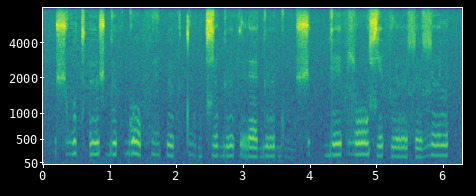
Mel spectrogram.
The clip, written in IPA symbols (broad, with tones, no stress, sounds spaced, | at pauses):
ʃ o̤˧ l t͡sʼ ʏː˧ ʃ ɡ ʏ˧ f ɡ o˦˨ f ɛ̤˧ p ʏ˨ f t o̤˦˨ ɡ t͡ɕ ɘ˧ ɡ ʏː˧ f r ɛ˧ ɡ ʏː˦ ɡ o̤˦˨ ʃ | ɡ eː˧ f ɮ oː˦ ɕ e˨˦ f l ɘː˨ ɬ ɘ˨ ɮ ɘ˦ l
